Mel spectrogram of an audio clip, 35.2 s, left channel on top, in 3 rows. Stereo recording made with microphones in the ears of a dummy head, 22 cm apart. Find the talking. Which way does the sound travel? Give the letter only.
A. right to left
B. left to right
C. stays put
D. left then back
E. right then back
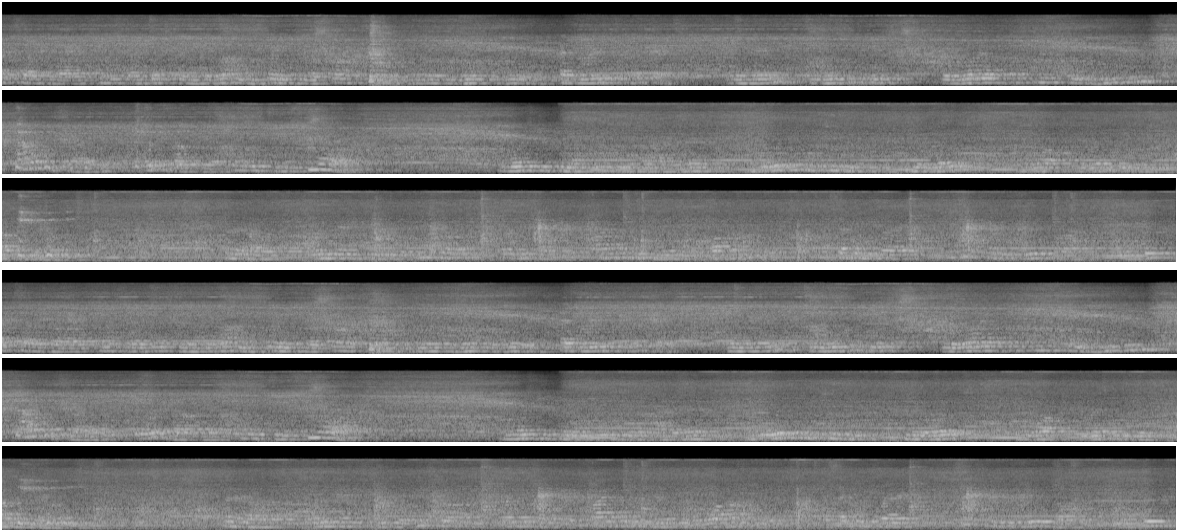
B.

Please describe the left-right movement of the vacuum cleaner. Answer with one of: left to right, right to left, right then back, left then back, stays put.
right then back.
